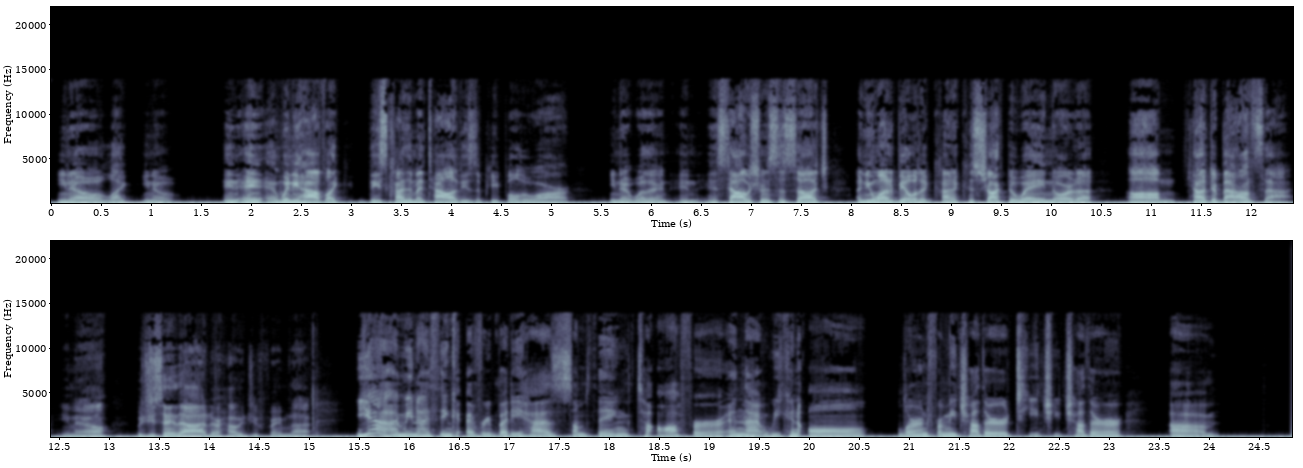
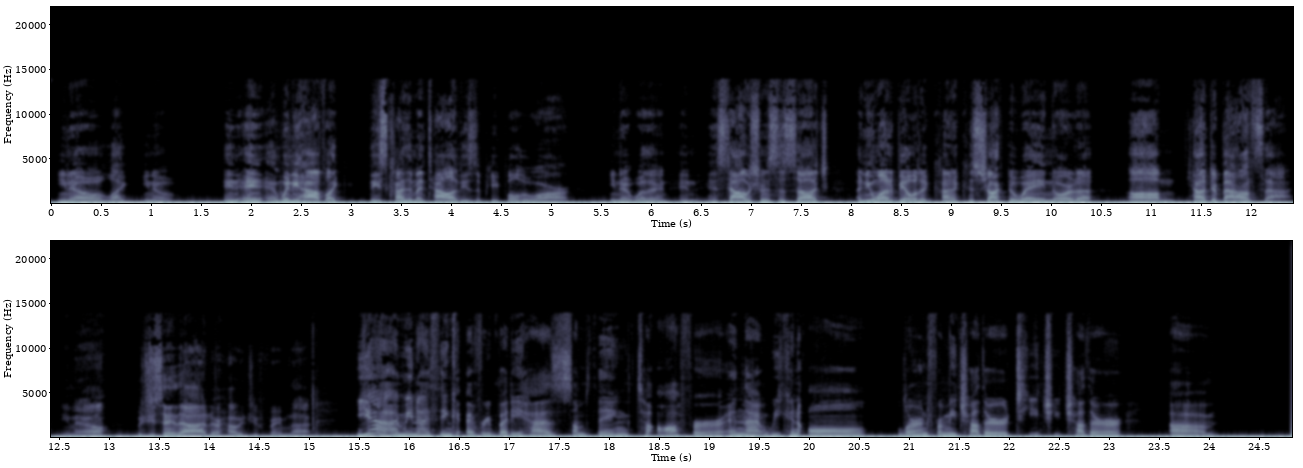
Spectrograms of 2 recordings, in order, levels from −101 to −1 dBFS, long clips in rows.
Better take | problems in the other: first | low rumble; loud; throughout; 7 dB below the speech; faint in the first

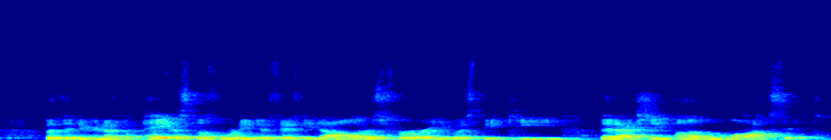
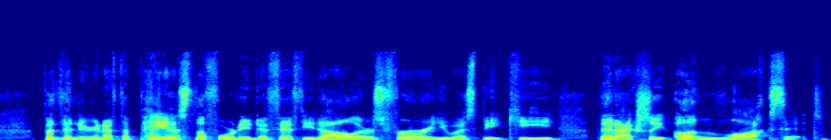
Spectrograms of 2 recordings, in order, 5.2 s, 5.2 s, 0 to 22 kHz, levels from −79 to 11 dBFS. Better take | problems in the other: second | room echo; noticeable; dies away in 1.7 s // off-mic speech; far

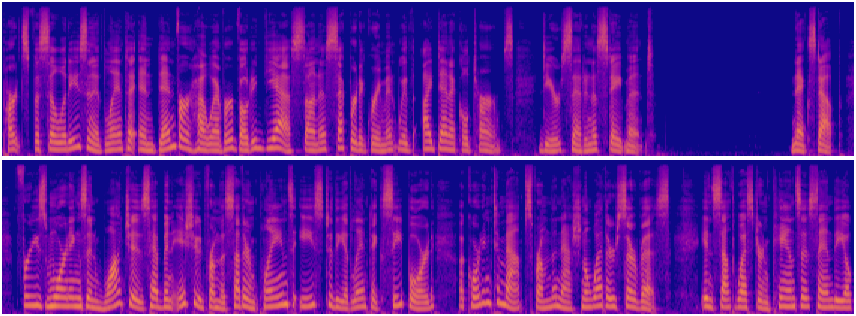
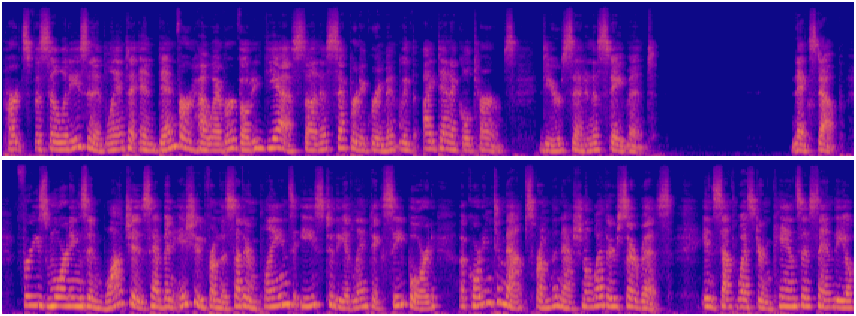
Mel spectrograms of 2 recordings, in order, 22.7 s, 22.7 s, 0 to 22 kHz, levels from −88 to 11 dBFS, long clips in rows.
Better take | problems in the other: first | room echo; slight; dies away in 0.2 s // off-mic speech; far

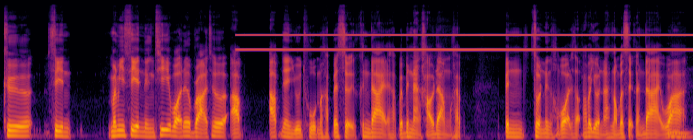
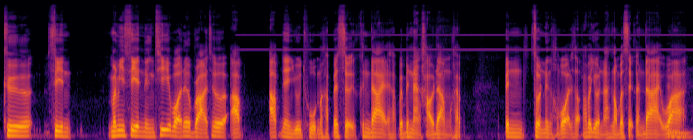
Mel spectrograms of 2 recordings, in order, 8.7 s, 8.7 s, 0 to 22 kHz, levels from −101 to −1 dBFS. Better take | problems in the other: second | high-pitched whine; loud; from 3 s on; 5 kHz, 5 dB below the speech; faint in the second

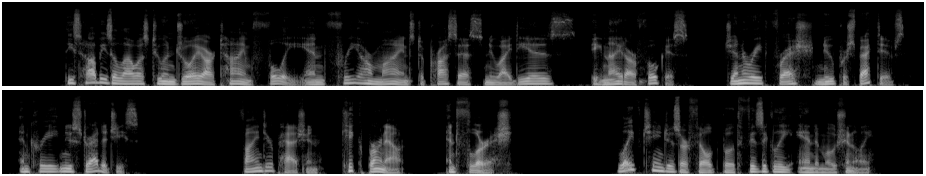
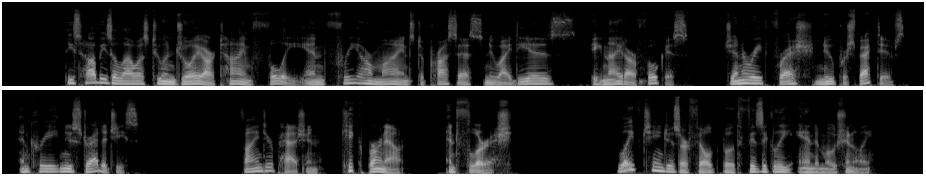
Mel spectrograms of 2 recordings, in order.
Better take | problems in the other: neither | none

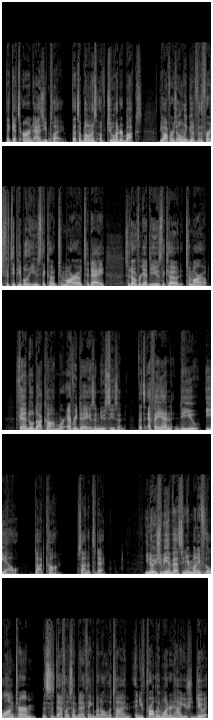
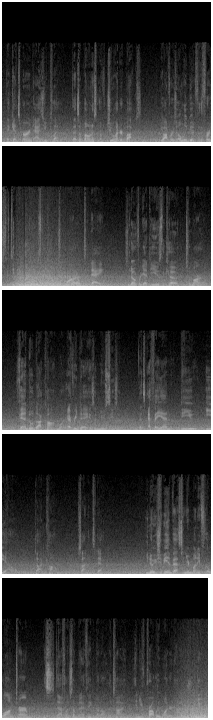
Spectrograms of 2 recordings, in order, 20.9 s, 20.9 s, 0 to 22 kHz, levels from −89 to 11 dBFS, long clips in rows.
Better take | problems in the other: first | wind noise on the microphone; heavy; 1 dB below the speech

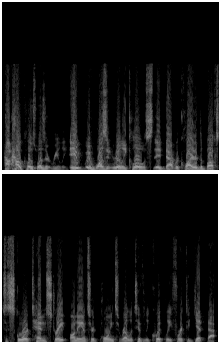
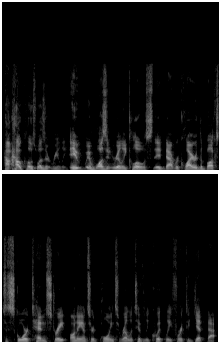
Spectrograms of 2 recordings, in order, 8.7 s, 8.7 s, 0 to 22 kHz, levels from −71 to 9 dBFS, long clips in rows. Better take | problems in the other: second | distortion; heavy; 12% of the sound clipped

